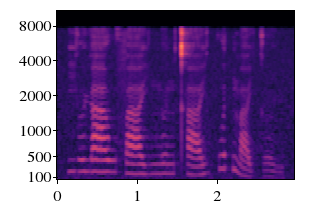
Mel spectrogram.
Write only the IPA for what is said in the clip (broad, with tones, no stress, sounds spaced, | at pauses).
j ɵ˧ ɥ aː˧ w f aː˨ j n̪ ɵ˨ n kʰ aː˨˥ j kʷ ɐ˥ t̚ m aː˨˩ j k ɵ˨˩ ɥ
